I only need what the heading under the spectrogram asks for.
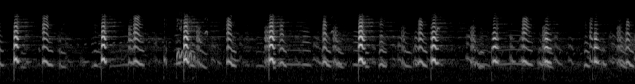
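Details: Coot in its natural wetland habitat giving a rapid run of short, nasal, harmonic-rich notes, about one a second, uneven in timing and sometimes doubled, with other notes overlapping in a lively burst.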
